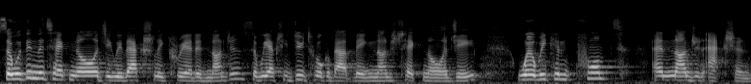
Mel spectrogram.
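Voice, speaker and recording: At a fairly quick pace, a woman with an Australian accent speaks at a medium pitch and with lively intonation. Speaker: tech company founder and CEO. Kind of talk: conference talk.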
